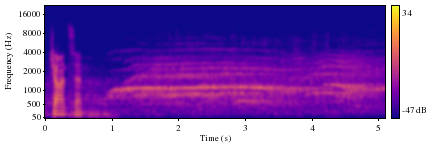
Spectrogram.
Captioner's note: audience applauds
